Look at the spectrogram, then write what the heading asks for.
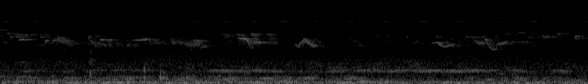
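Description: Small birds chirping, many short overlapping calls, over a low outdoor rumble, with a faint steady hum through most of it.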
